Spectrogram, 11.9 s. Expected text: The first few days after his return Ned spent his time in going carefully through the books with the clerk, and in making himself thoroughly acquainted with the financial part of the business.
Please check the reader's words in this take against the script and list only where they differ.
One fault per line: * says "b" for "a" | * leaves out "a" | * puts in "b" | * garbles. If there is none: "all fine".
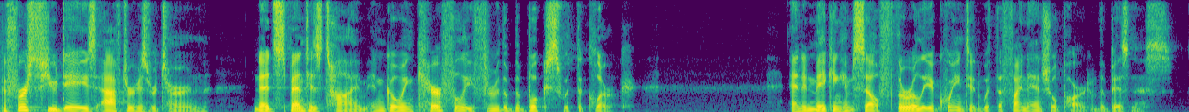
* puts in "the"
